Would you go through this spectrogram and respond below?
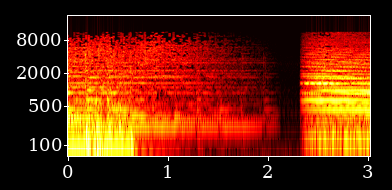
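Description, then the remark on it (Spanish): A loud, sustained horn of a departing train, with strong harmonic tones, fades away over about two seconds, then after a brief silence another horn blast sounds abruptly at full strength. “Un tren que se va.”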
